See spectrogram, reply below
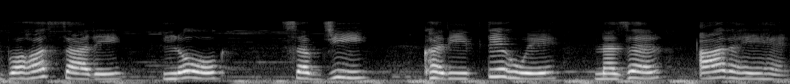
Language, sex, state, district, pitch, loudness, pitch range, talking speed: Hindi, female, Rajasthan, Jaipur, 270 Hz, -13 LUFS, 255-295 Hz, 75 wpm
